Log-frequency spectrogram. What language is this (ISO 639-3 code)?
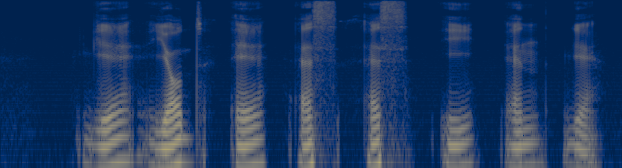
nor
